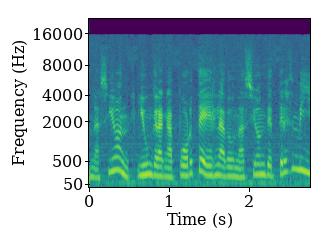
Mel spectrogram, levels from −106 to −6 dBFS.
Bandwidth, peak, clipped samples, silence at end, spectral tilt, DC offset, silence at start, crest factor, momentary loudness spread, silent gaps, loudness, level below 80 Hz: 16 kHz; -6 dBFS; under 0.1%; 0 s; -4.5 dB/octave; under 0.1%; 0 s; 20 dB; 5 LU; none; -24 LUFS; -48 dBFS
